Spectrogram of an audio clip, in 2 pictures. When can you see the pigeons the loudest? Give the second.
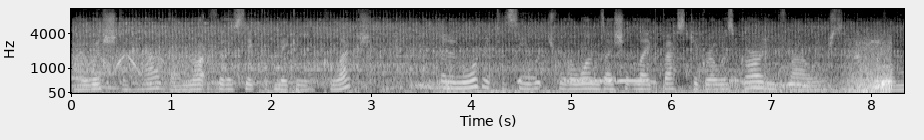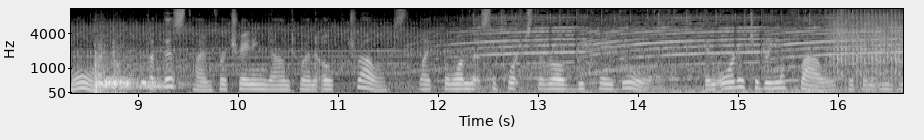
8 s.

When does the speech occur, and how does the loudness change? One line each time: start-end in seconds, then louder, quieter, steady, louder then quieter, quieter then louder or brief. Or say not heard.
0.0-16.6 steady.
